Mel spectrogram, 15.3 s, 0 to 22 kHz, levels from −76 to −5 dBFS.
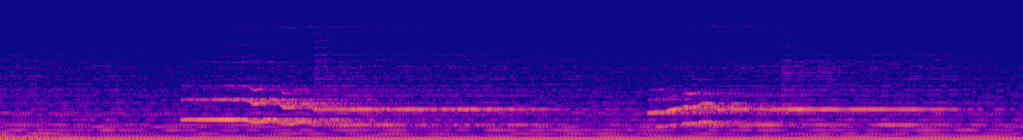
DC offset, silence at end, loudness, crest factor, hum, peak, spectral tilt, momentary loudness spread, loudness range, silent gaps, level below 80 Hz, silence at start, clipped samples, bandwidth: under 0.1%; 0 s; -36 LUFS; 14 dB; 50 Hz at -50 dBFS; -20 dBFS; -6.5 dB/octave; 11 LU; 6 LU; none; -40 dBFS; 0 s; under 0.1%; 11.5 kHz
